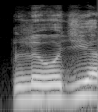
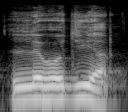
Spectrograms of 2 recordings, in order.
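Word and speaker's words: Lavoisier: थे, देखिए तत्वों का लेवोजियर ने किया था। किसने किया था, लेवोजियर। लवांजे लिखा हुआ है, लेवोजियर इंग्लिश में देखिए लिखा हुआ है, लवाजे इंग्लिश में लिखा लेवोजियर, दोनों उच्चारण कर सकते हैं, प्रोनाउंसिएशन है, अपना उच्चारण कर लीजिएगा।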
